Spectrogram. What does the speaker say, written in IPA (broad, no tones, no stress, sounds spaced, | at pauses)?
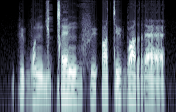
p y b ɔ n ɟ ɵ ǀ ɛ ŋ ṳ f y ʔ ɑ t y b ɑ r æ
